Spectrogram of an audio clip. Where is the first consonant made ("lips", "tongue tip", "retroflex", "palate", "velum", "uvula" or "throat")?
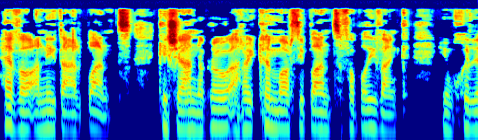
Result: throat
